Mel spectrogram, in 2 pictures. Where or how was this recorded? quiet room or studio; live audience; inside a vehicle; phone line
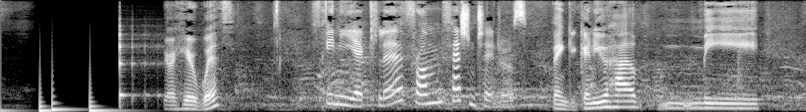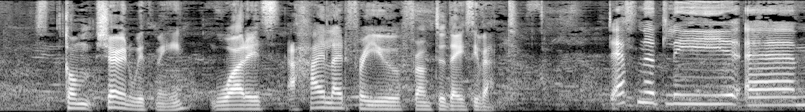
live audience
